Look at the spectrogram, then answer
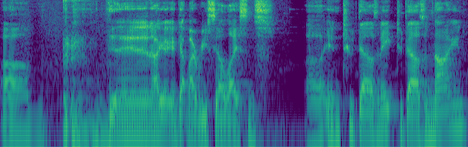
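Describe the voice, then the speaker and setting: A man with a New York accent speaks at a moderate pace. His pitch is medium, with ordinary pitch variation. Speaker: real estate agent. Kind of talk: interview. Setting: studio.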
